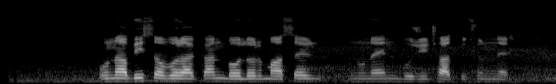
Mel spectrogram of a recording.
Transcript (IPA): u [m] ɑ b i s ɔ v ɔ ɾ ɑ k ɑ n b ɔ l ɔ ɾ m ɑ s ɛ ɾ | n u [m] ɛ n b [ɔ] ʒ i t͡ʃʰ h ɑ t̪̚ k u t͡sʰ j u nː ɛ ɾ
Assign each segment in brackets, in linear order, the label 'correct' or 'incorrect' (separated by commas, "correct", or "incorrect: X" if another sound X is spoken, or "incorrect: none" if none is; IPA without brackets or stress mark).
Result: incorrect: n, incorrect: n, incorrect: u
